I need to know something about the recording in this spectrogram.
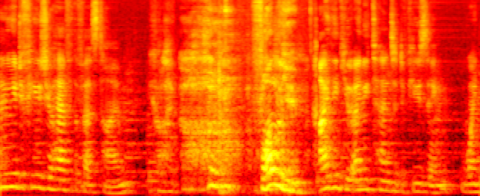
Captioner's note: gasp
